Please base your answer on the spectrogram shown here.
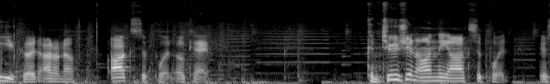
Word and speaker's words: occiput: Occiput.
